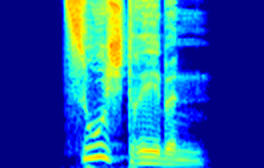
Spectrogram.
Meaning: to head to, make for
- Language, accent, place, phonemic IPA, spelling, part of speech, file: German, Germany, Berlin, /ˈt͡suːʃtʁeːbən/, zustreben, verb, De-zustreben.ogg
